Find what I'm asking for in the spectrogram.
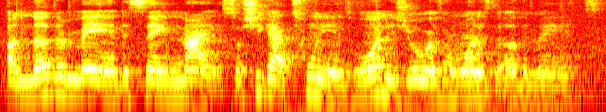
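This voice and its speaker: A woman's voice: lowish voice, fairly even intonation, normal speed. A woman with an American accent in casual relationship chat, speaking emphatically and often checking that the listener follows. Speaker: co-host of a mukbang chat show. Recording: roomy echo, clear background noise.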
